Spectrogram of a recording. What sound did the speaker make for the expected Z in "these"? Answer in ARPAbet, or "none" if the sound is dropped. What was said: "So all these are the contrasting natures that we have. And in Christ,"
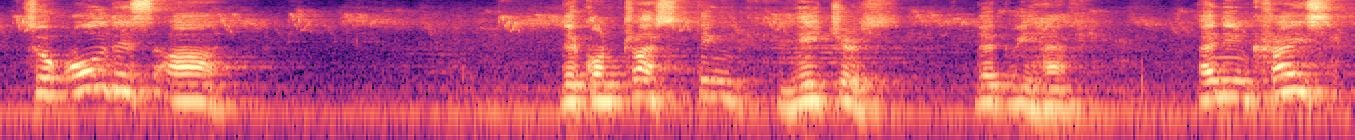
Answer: S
